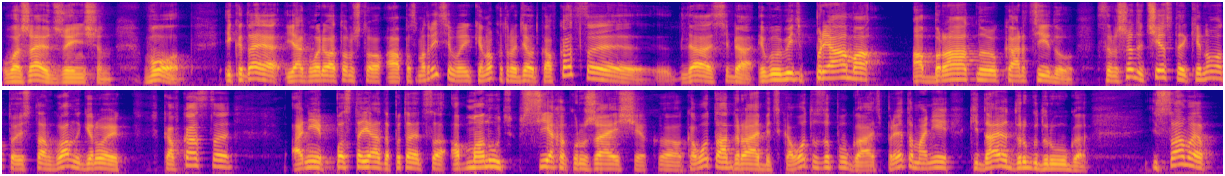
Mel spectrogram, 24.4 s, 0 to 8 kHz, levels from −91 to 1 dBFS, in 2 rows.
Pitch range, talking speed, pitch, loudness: 130-175 Hz, 130 wpm, 155 Hz, -16 LUFS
